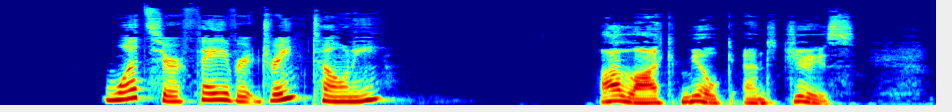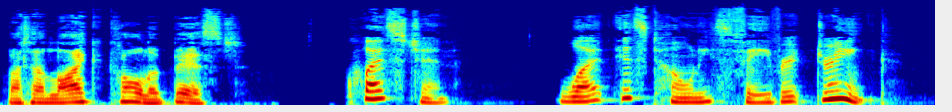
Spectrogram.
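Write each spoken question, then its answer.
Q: What is Tony's favorite drink?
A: Cola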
